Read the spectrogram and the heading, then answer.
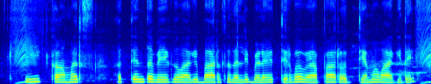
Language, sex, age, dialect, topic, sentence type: Kannada, female, 18-24, Mysore Kannada, agriculture, statement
